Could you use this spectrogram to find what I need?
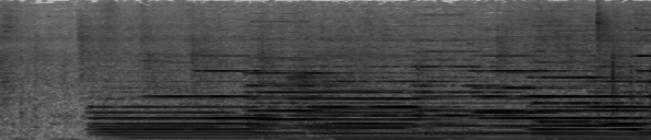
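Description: A choir sings together.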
